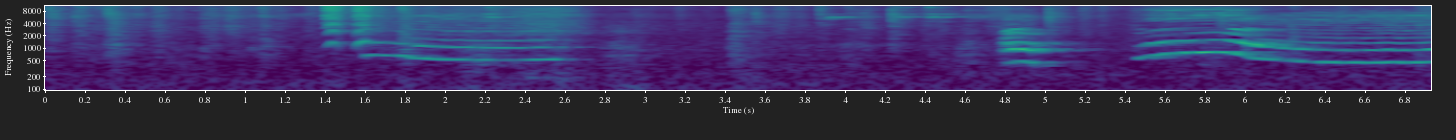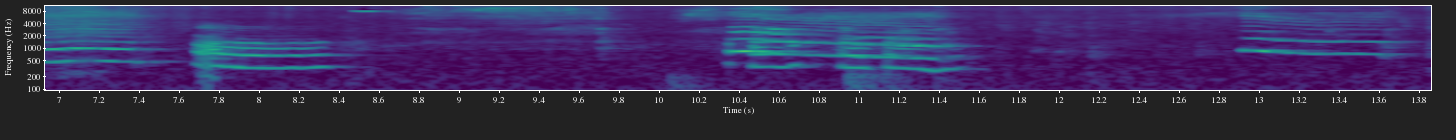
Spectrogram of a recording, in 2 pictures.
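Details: A Cavalier King Charles Spaniel keeps "talking" indoors, letting out separate bursts of bending, sliding whimpers and whines, each a second or two long, against quiet room noise.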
